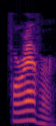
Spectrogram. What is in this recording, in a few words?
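"forever", American English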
